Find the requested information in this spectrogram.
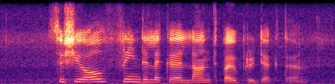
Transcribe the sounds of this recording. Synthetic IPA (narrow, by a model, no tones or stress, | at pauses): suʃiɑːlˠfrindələkəlɐntbœwprudəktə̰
